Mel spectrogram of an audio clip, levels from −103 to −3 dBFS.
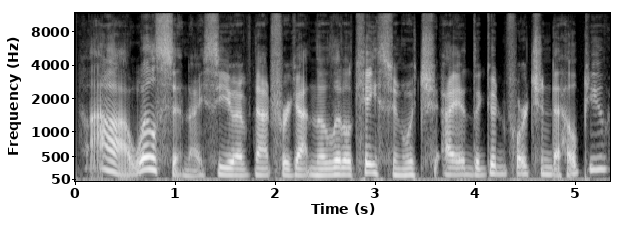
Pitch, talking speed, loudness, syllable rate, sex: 150 Hz, 235 wpm, -18 LUFS, 5.4 syllables/s, male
